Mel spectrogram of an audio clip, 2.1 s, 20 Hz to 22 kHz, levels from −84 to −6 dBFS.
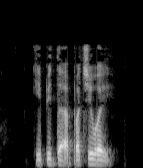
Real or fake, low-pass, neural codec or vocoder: real; 7.2 kHz; none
